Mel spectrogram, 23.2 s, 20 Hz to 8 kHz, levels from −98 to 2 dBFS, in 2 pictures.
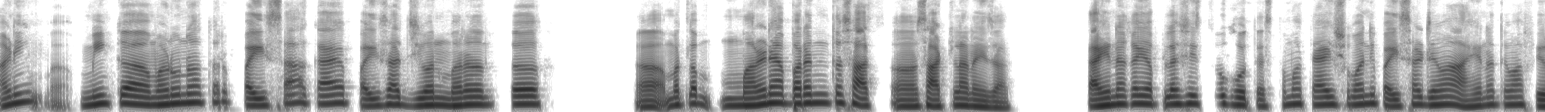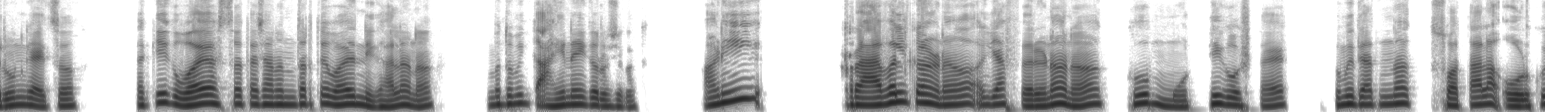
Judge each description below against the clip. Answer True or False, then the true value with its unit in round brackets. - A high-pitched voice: False (155 Hz)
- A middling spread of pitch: True (3.4 semitones)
